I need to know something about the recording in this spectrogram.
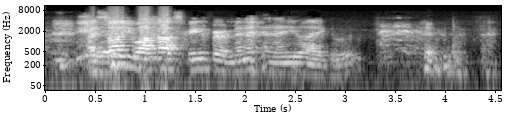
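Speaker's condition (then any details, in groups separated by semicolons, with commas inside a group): No condition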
